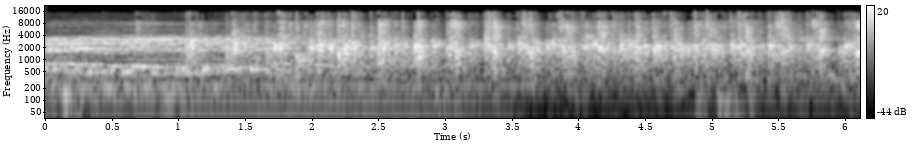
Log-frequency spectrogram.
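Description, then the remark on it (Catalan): An audience bursts into loud, sustained applause during a TV show tied to La Marató telethon for respiratory diseases, dense clapping for several seconds, with a low musical tone sustained underneath at the start. “Està molt bé, està molt bé aplaudir la malaltia contra la que s'està recaptant fons.”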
